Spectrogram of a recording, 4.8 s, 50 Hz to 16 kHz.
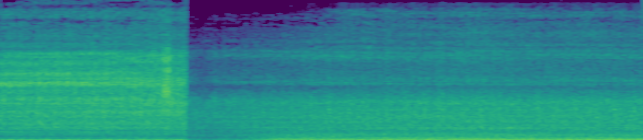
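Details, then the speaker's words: Yugo Sana GL revived after 20+ years, warmed to about 70–80°C with electric fan working: smooth even low rumble holding a steady beat with no misses or knocks after a brief dip; normal warm idle. "So things are looking pretty good. The engine's idling lovely, all good there, no rubbish out the back."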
